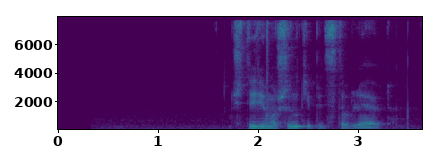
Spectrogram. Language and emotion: Russian, neutral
